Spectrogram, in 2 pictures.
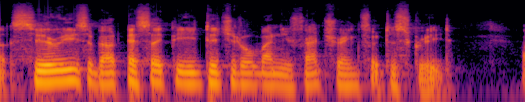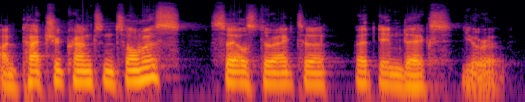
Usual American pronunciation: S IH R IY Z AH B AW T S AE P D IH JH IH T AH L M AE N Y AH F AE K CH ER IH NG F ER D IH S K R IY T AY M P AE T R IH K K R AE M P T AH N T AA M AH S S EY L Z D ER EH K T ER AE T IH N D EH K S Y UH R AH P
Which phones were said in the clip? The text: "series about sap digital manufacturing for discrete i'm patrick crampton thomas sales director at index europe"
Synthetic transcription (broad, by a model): S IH R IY Z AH B AW T S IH P D IH JH IH T AH L M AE N Y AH F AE K CH ER IH NG F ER D IH S K R IY T AY M P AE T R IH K K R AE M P T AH N T AA M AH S S EY L Z D ER EH K T ER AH T IH N D EH K S Y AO R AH P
